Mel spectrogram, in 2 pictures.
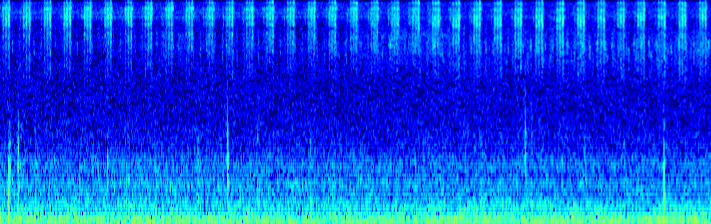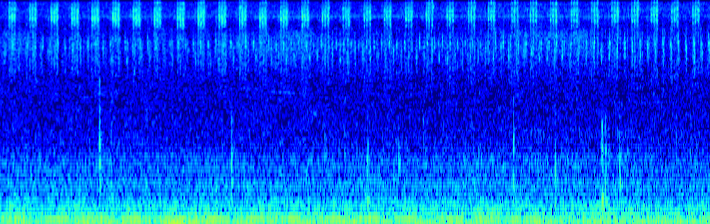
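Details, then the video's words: Crickets singing from tall grass in warm summer: a continuous high, finely pulsed chirping with steady low background hum and occasional faint ticks. "Grilli | suoni dall'erba alta"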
